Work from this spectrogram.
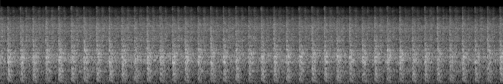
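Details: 2019 SsangYong Rexton Sports diesel after oil cooler replacement (coolant mixed with engine oil) and belt damper pulley noise repair: even, steady diesel clatter at idle, no knocking, rattling or belt noise.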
